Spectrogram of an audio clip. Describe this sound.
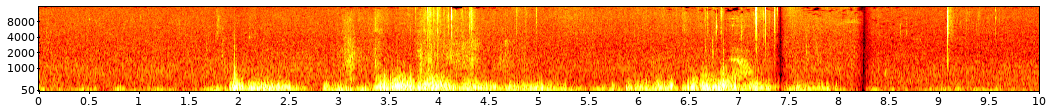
Wind is blowing light and something is being snapped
